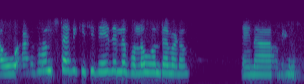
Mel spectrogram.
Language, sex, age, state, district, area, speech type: Odia, female, 45-60, Odisha, Sundergarh, rural, conversation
